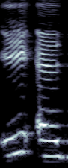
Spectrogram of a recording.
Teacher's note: ए जो है ये कंठ तालव्य है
